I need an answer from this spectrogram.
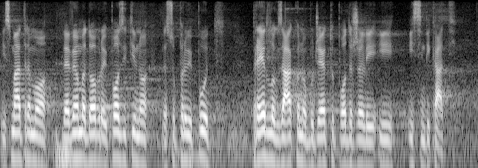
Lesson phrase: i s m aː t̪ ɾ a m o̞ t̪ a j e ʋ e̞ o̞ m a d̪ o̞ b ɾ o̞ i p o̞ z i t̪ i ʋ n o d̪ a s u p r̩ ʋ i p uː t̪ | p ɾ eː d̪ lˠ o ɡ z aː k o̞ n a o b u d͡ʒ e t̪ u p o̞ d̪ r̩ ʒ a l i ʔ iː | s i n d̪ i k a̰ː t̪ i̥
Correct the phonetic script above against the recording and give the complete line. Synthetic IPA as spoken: i s m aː t̪ ɾ a m o̞ d̪ a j e ʋ e̞ o̞ m a d̪ o̞ b ɾ o̞ i p o̞ z i t̪ i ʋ n o d̪ a s u p r̩ ʋ i p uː t̪ | p ɾ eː d̪ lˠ o ɡ z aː k o̞ n a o b u d͡ʒ e t̪ u p o̞ d̪ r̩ ʒ a l i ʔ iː | s i n d̪ i k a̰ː t̪ i̥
